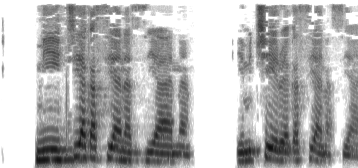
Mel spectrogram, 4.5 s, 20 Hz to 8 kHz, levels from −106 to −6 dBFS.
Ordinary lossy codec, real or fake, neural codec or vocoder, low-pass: MP3, 32 kbps; real; none; 7.2 kHz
